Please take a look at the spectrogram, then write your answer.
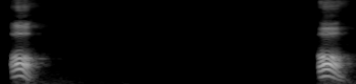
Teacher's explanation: instead of saying O long, like drawn out, in Spanish it's very short and quick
